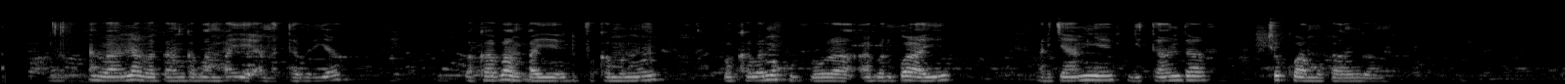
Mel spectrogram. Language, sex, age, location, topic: Kinyarwanda, female, 25-35, Kigali, health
